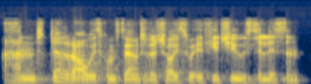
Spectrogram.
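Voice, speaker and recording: A man's voice: medium pitch, steady tone, normal speed, a bit bright, muffled recording. A man talking casually as a guest on a live stream, rambling and often asking "you know what I mean". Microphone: video call.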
